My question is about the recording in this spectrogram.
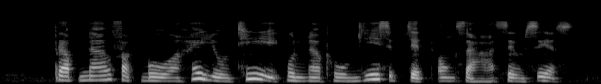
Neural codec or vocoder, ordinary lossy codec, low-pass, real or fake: none; none; none; real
